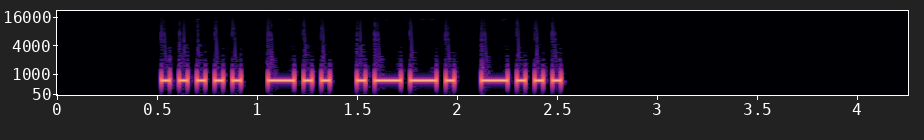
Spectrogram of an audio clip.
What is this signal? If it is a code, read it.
Morse code, heard as a keyed tone, about 27 wpm, 700 Hz. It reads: 5DPB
